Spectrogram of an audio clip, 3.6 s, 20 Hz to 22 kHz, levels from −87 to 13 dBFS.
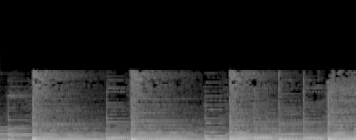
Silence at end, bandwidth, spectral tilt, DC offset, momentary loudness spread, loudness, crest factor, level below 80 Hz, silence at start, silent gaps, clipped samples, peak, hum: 0 s; 11.5 kHz; -6.5 dB/octave; under 0.1%; 5 LU; -22 LUFS; 18 dB; -28 dBFS; 0 s; none; under 0.1%; -2 dBFS; none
